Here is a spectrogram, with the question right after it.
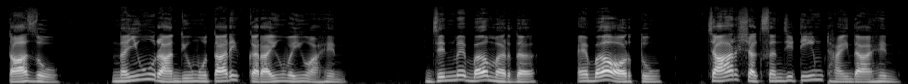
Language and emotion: Sindhi, neutral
